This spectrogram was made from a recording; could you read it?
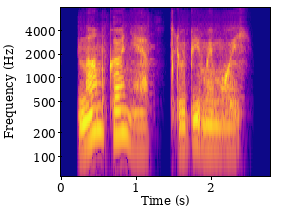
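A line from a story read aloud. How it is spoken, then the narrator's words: Whisper. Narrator (Russian): Урсула прошептала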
